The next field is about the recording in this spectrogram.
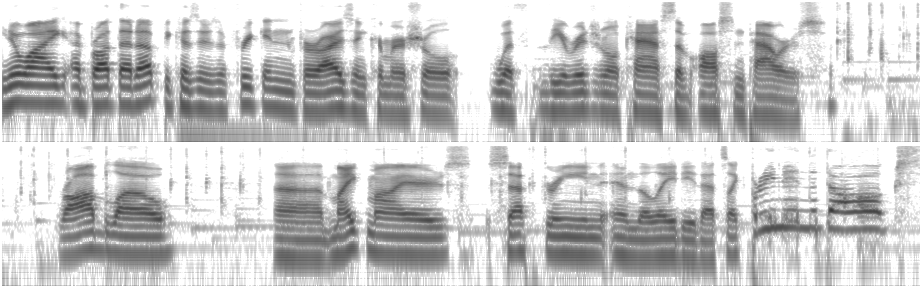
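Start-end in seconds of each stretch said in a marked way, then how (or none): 12.5-13.8 very high-pitched, shrill, shrieking scream. Recalling an Austin Powers cast member: imitating a screaming lady. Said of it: "That lady or whatever that screamed".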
